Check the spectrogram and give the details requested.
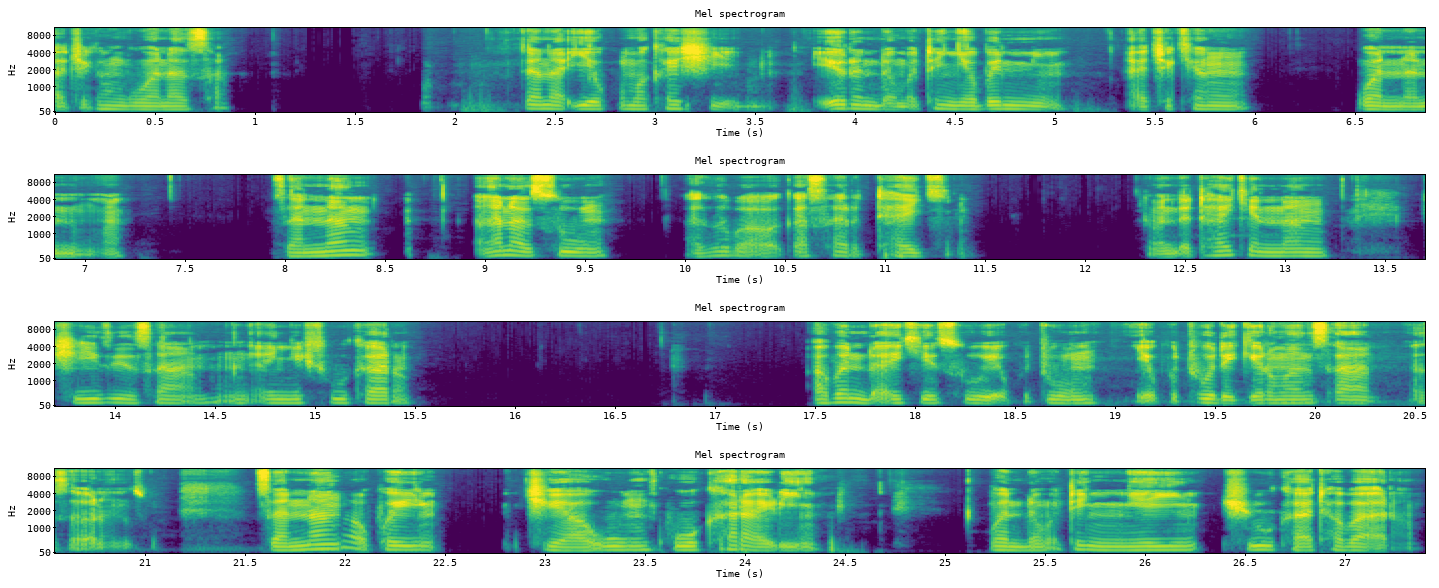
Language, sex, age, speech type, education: Hausa, male, 30-45, spontaneous, tertiary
